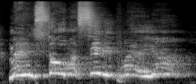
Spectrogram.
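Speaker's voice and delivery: high-pitched yelled complaint; outraged outcry. Retold or imitated. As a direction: cry out to the whole tier. Retells victim crying out theft.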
